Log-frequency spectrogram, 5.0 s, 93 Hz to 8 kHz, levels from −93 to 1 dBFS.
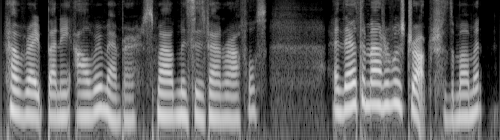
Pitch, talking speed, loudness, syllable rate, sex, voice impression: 215 Hz, 215 wpm, -19 LUFS, 6.8 syllables/s, female, feminine, adult-like, slightly relaxed, powerful, slightly bright, fluent, raspy, intellectual, elegant, lively, slightly strict, intense, sharp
